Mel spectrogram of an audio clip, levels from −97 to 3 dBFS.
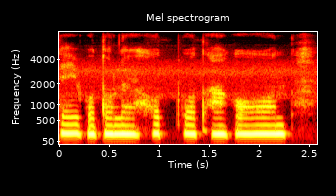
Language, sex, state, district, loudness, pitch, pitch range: Chakma, female, Tripura, Unakoti, -11 LUFS, 185 Hz, 185-190 Hz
